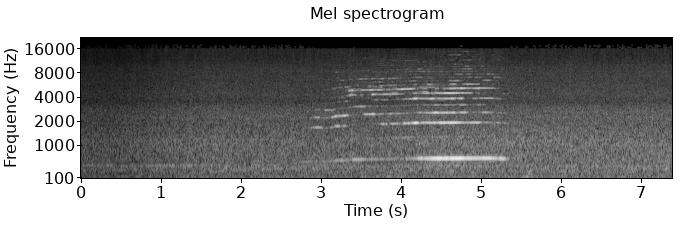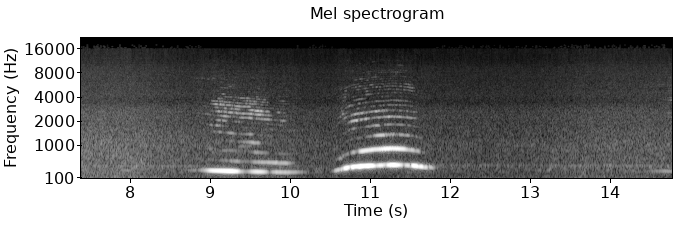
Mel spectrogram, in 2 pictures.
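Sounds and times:
humpback whales singing off Westman Islands: 2.8s - 5.4s, 8.8s - 11.8s, 14.5s - 14.7s.

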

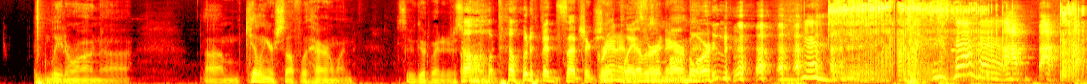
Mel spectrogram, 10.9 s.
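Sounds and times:
speech: 0.5s - 1.4s, 2.0s - 10.8s
laughter: 6.7s - 10.8s
long loud fart: 8.3s - 10.8s.

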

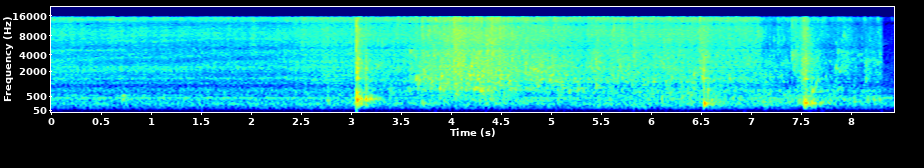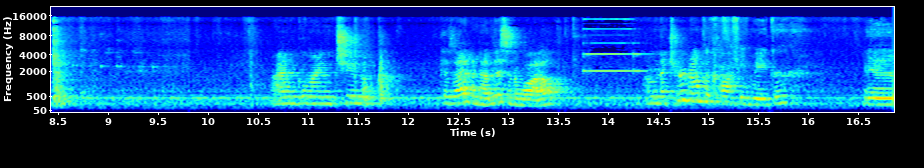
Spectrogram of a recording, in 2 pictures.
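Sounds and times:
washing with a sponge: 3.5s - 8.4s
speech: 11.2s - 11.8s, 12.4s - 13.6s, 14.4s - 15.9s, 16.6s - 16.8s.

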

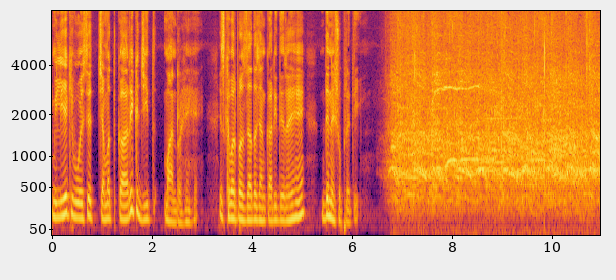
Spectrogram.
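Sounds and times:
speech: 0.0s - 6.8s
supporters chanting in unison: 6.6s - 10.9s
large crowd applauding: 6.7s - 10.9s.

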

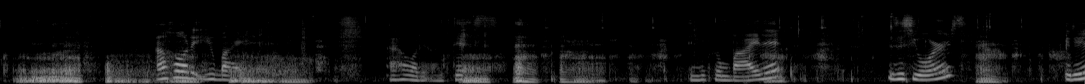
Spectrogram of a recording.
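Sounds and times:
dog growling: 0.0s - 3.3s, 4.4s - 8.4s, 9.6s - 10.8s
speech: 1.6s - 2.7s, 3.9s - 6.2s, 6.9s - 8.0s, 8.9s - 9.9s, 10.6s - 10.8s.

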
